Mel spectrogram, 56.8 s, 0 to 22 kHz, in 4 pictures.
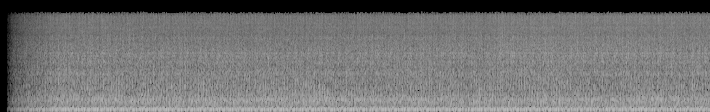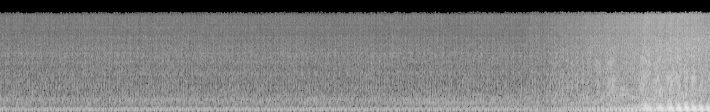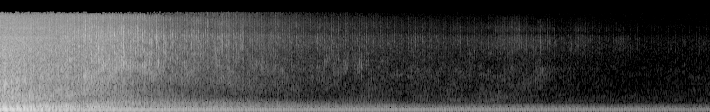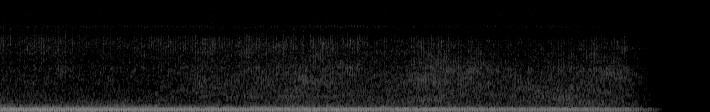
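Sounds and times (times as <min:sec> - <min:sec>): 
light aircraft preparing for flight: 0:00.2 - 0:55.3.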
